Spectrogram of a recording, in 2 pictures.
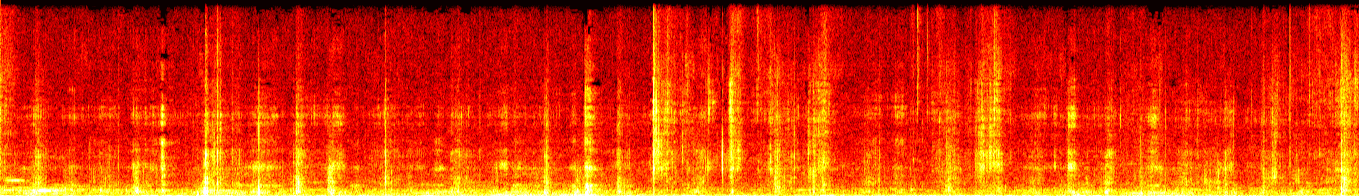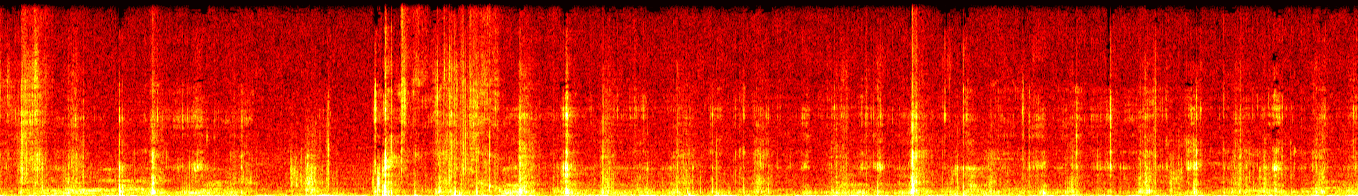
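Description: Chewing a mouthful of raw black and white sesame seeds: a dense, continuous run of small crunches and crackles.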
